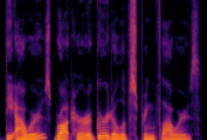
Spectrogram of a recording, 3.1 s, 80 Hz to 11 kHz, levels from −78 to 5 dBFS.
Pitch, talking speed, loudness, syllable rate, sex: 195 Hz, 175 wpm, -17 LUFS, 3.9 syllables/s, female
